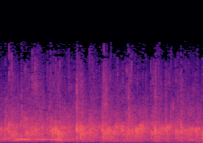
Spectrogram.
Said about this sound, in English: Can we give Harvest Point Church a hand clap of praise?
